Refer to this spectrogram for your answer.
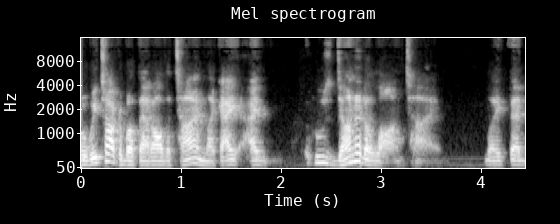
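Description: Clean and silent behind him, the recording captures a man with a plain, everyday voice. He talks at a fairly quick pace and a medium pitch. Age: 40s. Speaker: powerlifting coach. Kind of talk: casual interview chat.

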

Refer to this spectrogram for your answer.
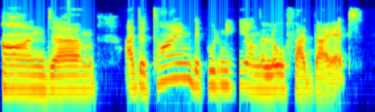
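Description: Speaking very slowly, a woman with a slight French accent uses a fairly low pitch and ordinary pitch variation. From France. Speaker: entrepreneur. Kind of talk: interview. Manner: halting, many fillers.

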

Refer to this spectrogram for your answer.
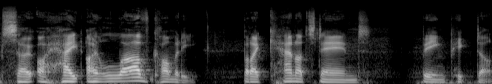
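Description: A fairly slow man with an Australian accent, bright and sharp in tone, at a medium pitch with ordinary pitch variation. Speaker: podcast co-host. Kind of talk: casual chat.

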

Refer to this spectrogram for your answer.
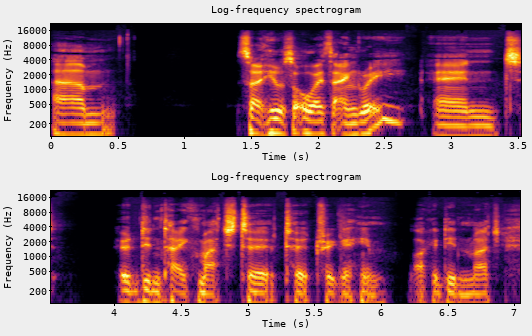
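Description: A man with an Australian accent speaks at a very deep, low pitch. The recording is very clean, with a silent background. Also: fairly even intonation, fairly slow pace. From Victoria, Australia (Myrtleford, Wodonga). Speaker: author and speaker on trauma healing. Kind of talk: interview testimony. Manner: halting.

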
